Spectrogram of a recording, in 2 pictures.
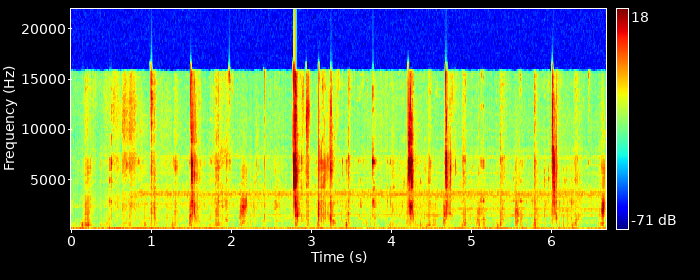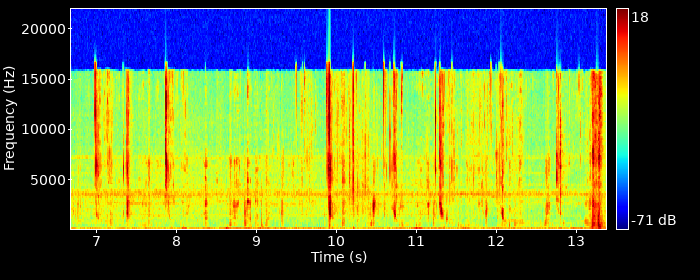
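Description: A woman chews food loudly with wet, smacking sounds close to a microphone.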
